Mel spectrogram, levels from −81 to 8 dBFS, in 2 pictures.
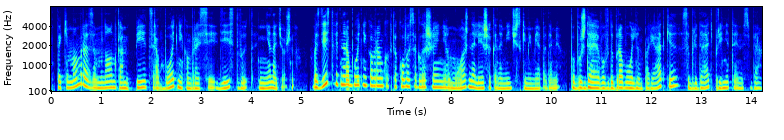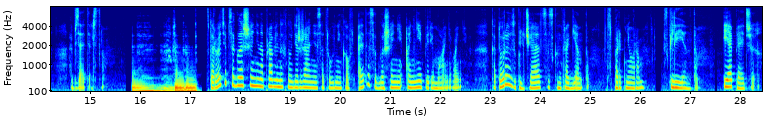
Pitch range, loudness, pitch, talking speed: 185-225 Hz, -21 LUFS, 200 Hz, 110 wpm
